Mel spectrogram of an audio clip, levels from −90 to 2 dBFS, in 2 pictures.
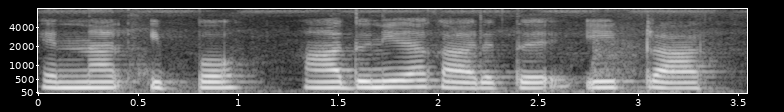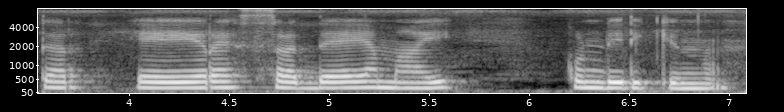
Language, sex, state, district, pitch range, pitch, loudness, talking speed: Malayalam, female, Kerala, Kollam, 200-210 Hz, 205 Hz, -13 LUFS, 75 wpm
